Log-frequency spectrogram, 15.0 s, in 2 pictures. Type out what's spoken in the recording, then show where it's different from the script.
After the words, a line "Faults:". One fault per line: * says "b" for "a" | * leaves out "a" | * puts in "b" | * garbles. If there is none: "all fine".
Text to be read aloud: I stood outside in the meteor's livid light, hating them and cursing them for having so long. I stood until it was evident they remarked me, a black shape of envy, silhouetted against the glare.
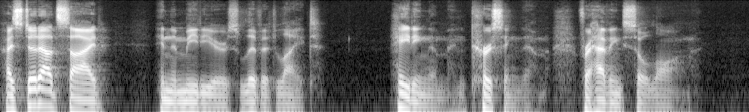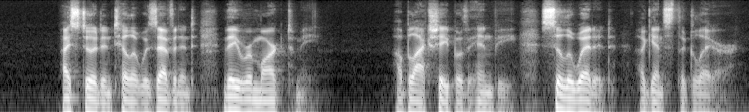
I stood outside in the meteor's livid light, hating them and cursing them for having so long. I stood until it was evident they remarked me, a black shape of envy, silhouetted against the glare.
Faults:
all fine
